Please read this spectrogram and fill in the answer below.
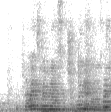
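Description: Speech: a woman's voice talking, starting about half a second in after a brief quiet gap.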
